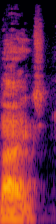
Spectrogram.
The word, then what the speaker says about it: IS: And Iran called this group IS, I-S. But they pronounced it ICE.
